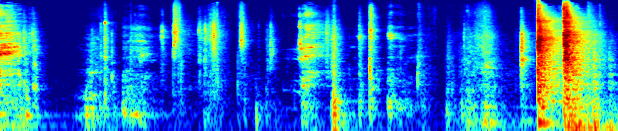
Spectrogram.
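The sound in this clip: A safe is handled and shut: a series of clicks and knocks leads to a heavy, loud clunk as its door closes near the end, with voices talking in between.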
